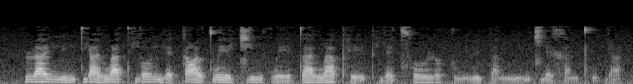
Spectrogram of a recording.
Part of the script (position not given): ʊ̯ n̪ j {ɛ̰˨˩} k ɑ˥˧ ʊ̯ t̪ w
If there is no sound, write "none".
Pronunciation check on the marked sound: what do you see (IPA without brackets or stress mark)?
ɛ̰˨˩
